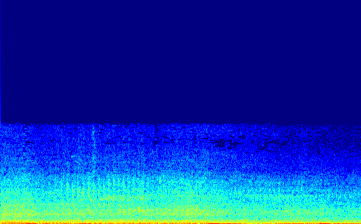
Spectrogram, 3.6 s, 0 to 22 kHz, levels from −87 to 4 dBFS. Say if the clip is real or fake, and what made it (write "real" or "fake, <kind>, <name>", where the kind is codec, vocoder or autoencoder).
real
